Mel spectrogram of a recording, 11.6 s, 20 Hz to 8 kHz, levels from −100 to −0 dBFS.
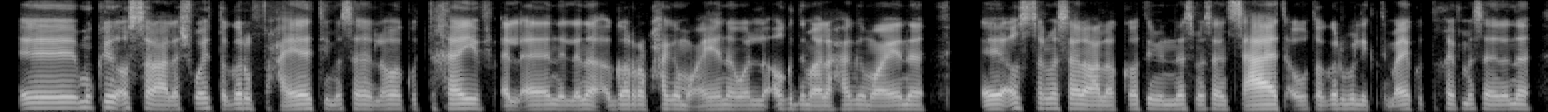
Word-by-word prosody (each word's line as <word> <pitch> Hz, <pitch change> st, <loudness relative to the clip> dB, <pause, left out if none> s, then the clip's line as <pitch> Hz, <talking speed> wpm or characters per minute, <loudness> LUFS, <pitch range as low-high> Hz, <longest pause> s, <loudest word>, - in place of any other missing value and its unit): آآ 140 Hz, +1 st, +4 dB
ممكن 150 Hz, +1 st, -4 dB
يأثر -, -, +4 dB
على 110 Hz, -1 st, 0 dB
شوية 135 Hz, +2 st, 0 dB
تجارب 130 Hz, -1 st, -4 dB
في -, -, -13 dB
حياتي 120 Hz, 0 st, +1 dB
مثلًا 115 Hz, 0 st, -2 dB
اللي 110 Hz, +1 st, -8 dB
هو 120 Hz, 0 st, -2 dB
كنت 125 Hz, -, -19 dB
خايف، 125 Hz, 0 st, +2 dB
قلقان، 110 Hz, +3 st, +1 dB
اللي 110 Hz, 0 st, -2 dB
أنا 110 Hz, -, -1 dB
أجرّب 115 Hz, +1 st, -3 dB
حاجة 120 Hz, -1 st, -2 dB
مُعيّنة 110 Hz, 0 st, -3 dB
والّا 110 Hz, +1 st, -6 dB
أُقدم 115 Hz, -3 st, -6 dB
على 105 Hz, 0 st, +1 dB
حاجة 115 Hz, +2 st, -5 dB
مُعيّنة. 110 Hz, +2 st, +1 dB, 0.5 s
آآ -, -, +2 dB
أثّر 135 Hz, -1 st, +1 dB
مثلًا 125 Hz, -2 st, +2 dB
علاقاتي 110 Hz, +2 st, -3 dB
من 115 Hz, -, -6 dB
الناس 115 Hz, +1 st, -4 dB
مثلًا 115 Hz, -1 st, -3 dB
ساعات 115 Hz, +2 st, +7 dB
أو 110 Hz, -, -6 dB
تجاربي 120 Hz, +2 st, -6 dB
الإجتماعية 110 Hz, -, 0 dB
كنت -, -, -26 dB
خايف 120 Hz, -, -6 dB
مثلًا 125 Hz, -2 st, -3 dB
إن 115 Hz, -, -2 dB
أنا 120 Hz, 0 st, -2 dB
115 Hz, 205 wpm, -27 LUFS, 110-125 Hz, 0.5 s, ساعات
